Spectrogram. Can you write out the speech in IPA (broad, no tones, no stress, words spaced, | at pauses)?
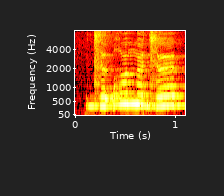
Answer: d͡zəʔʁʷœŋœ d͡zœ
